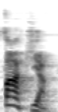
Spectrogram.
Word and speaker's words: faciam: Confestim faciam. No, I'm sorry. He does that right. It's faciam. He nails it. That is exactly correct. Confestim faciam. Now, for some reason, he holds that A, faciam, a little bit more than I would have. But, yeah, confestim faciam. Very well done. That's exactly right.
